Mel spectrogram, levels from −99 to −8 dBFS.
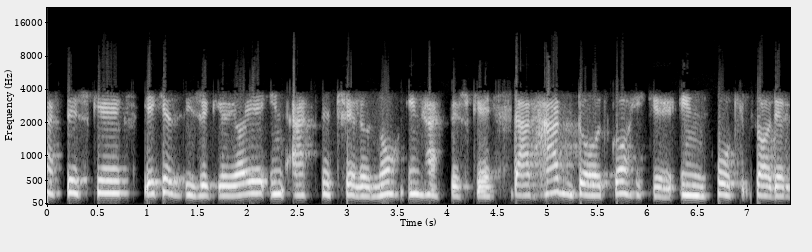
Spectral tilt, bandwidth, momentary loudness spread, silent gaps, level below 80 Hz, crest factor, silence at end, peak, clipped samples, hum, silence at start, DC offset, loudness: -8 dB/octave; 5 kHz; 4 LU; none; -64 dBFS; 14 dB; 0 s; -4 dBFS; under 0.1%; none; 0 s; under 0.1%; -19 LUFS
